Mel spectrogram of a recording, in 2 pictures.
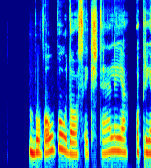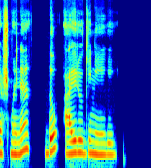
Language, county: Lithuanian, Telšiai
